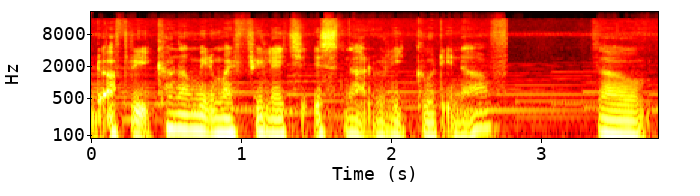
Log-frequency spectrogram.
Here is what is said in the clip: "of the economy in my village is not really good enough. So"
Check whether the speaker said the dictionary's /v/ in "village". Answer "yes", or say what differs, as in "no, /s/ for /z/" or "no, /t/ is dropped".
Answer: no, /f/ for /v/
